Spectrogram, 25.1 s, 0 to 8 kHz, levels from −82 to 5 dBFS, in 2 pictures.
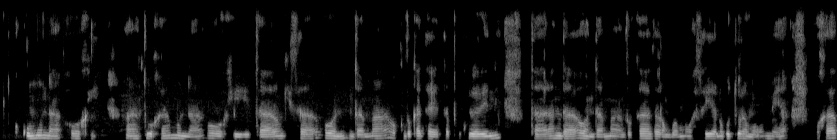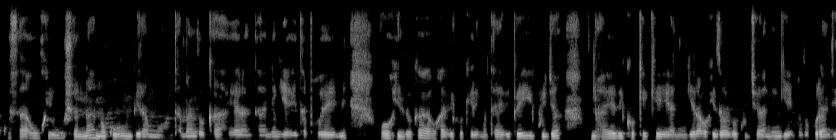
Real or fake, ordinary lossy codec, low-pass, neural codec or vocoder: real; Opus, 64 kbps; 7.2 kHz; none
